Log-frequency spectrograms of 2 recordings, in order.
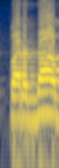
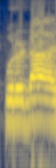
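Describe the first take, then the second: First: The first vowel is an 'a' sound. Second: The first vowel is a 'u' sound. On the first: The speaker calls it right. "पर्दा बोलते हैं उसको" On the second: The speaker calls it wrong. "Pronunciation में पुरडा ऐसा दिख रहा है"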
